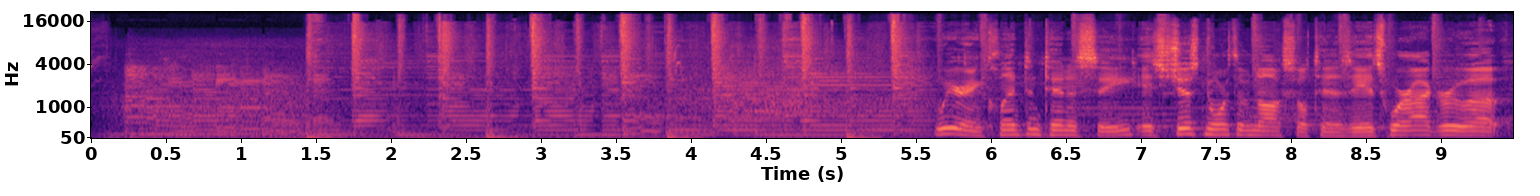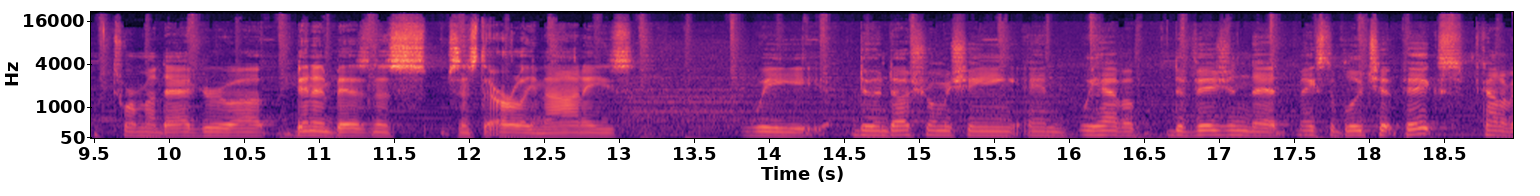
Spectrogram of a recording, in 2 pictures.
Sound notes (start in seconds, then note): 1.3 traffic droning; 1.3 upbeat music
